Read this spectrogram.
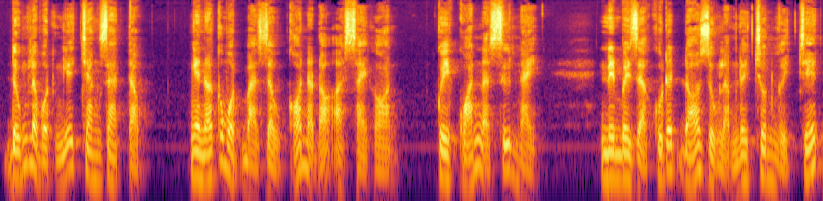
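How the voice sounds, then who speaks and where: A man narrating a ghost story with a dramatic, expressive reading. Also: fairly low pitch, fairly quick, slightly rough.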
